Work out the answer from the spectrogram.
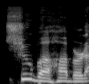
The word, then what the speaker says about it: Chuba Hubbard: I like it's Chuba Hubbard. I think it should be Chubba Hubbard because it rhymes. Come on, Chubba Hubbard, not Chuba Hubbard.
